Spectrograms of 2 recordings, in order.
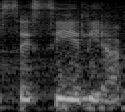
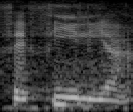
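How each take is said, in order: First: The first consonant sounds like English s. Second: The first consonant sounds like English th. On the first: This is how it is said outside Spain. "instead of Cecilia" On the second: This is how it is said in Spain. "if you were in Spain, you pronounce this as Cecilia"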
